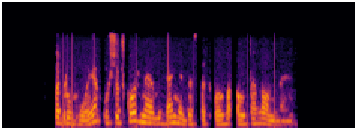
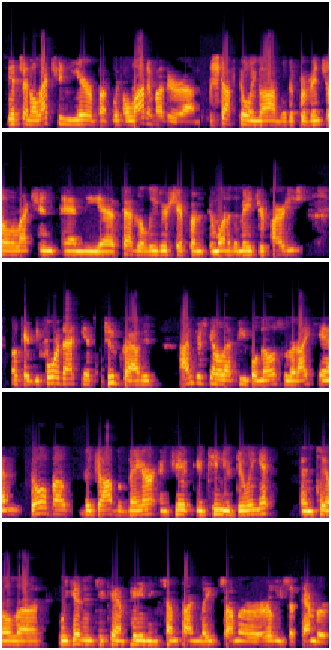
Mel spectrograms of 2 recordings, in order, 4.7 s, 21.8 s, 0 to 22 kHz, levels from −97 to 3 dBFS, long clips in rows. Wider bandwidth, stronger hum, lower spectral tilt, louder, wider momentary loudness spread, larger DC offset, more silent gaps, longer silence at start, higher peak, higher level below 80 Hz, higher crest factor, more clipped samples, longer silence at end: first, 8 kHz vs 5 kHz; neither; second, -5.5 dB/octave vs -8.5 dB/octave; second, -24 LUFS vs -12 LUFS; first, 9 LU vs 6 LU; neither; neither; first, 0.7 s vs 0.05 s; second, -6 dBFS vs 0 dBFS; about the same, -58 dBFS vs -56 dBFS; first, 18 dB vs 12 dB; neither; first, 0.85 s vs 0.05 s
